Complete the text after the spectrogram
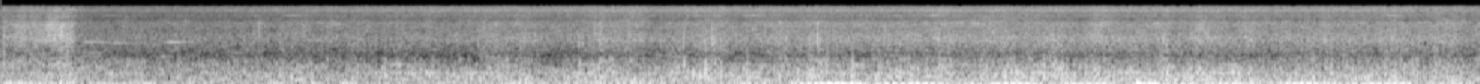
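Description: A glider flutters in the wind.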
